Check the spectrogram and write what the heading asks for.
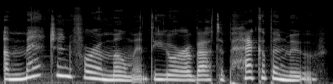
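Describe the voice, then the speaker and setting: A woman hosting a podcast, reading scripted narration in a measured, reflective way. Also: fairly high pitch, expressive, warm tone, soft background music. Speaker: podcast host.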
